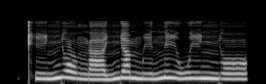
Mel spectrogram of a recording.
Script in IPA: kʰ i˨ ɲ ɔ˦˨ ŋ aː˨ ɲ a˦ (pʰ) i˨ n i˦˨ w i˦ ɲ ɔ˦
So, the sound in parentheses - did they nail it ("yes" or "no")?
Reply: no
